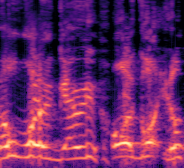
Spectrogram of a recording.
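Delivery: very high-pitched, very loud cartoon character voice. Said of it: "he's like".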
